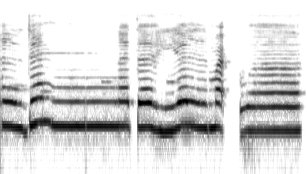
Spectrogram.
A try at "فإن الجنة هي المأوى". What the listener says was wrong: மா என்று தொண்டையில கீழே போனா ஐனுடைய உச்சரிப்பு எதிரும். மா என்று போகுது. உவ கொஞ்சம் நல்லா முன்னுக்கு வச்சுக்கோங்க சவுண்டு. தொண்டையினுடைய ஆரம்ப பகுதி உச்சரிப்பு எடுத்துக்கோங்க.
